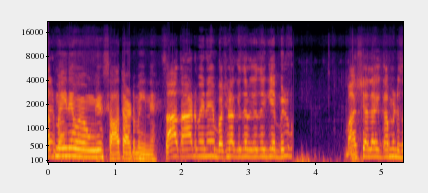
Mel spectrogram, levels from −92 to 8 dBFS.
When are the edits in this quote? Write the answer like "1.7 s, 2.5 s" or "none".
3.6 s

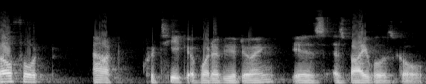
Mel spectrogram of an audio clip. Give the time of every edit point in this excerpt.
none

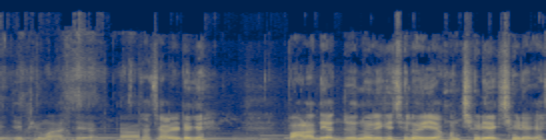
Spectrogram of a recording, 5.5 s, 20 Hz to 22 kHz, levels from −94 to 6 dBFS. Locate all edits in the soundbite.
1.4 s

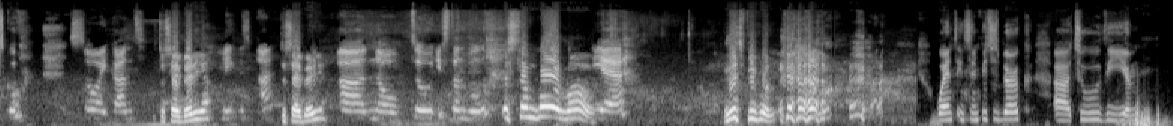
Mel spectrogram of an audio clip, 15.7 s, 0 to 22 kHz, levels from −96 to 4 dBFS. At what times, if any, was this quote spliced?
12.2 s

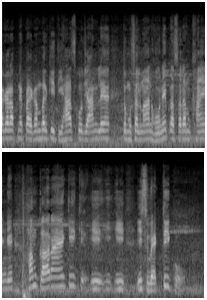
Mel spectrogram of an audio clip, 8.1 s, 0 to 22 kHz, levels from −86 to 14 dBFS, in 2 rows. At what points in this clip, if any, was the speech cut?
none

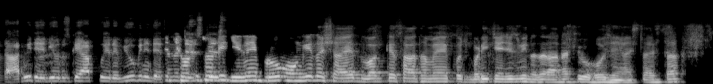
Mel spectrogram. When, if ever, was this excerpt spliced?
1.7 s

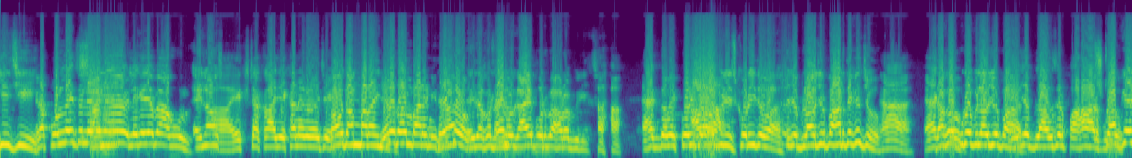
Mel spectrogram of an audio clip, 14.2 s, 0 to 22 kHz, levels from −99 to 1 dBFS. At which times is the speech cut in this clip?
2.7 s, 6.3 s, 9.8 s

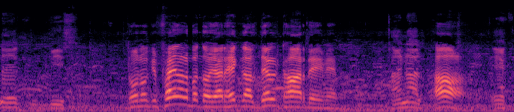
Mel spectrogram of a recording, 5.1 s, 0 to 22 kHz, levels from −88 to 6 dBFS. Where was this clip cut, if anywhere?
none

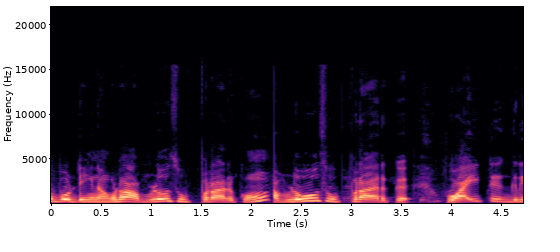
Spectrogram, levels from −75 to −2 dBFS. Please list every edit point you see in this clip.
2.2 s

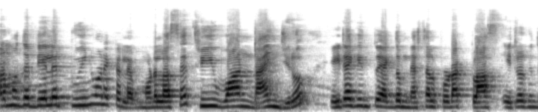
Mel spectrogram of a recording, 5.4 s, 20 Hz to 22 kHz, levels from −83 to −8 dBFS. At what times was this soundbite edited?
none

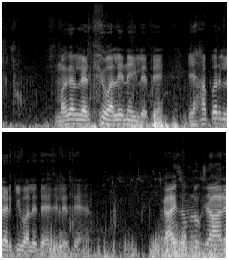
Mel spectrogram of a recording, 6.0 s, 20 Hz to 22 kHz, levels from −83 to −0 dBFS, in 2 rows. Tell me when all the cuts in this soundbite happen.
4.3 s

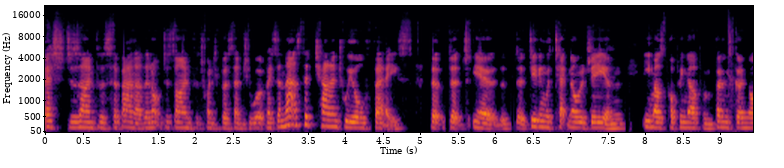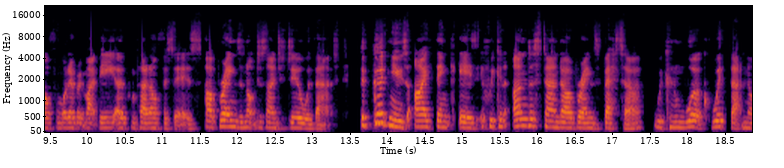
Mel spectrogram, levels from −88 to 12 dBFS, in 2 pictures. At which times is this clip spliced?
none

